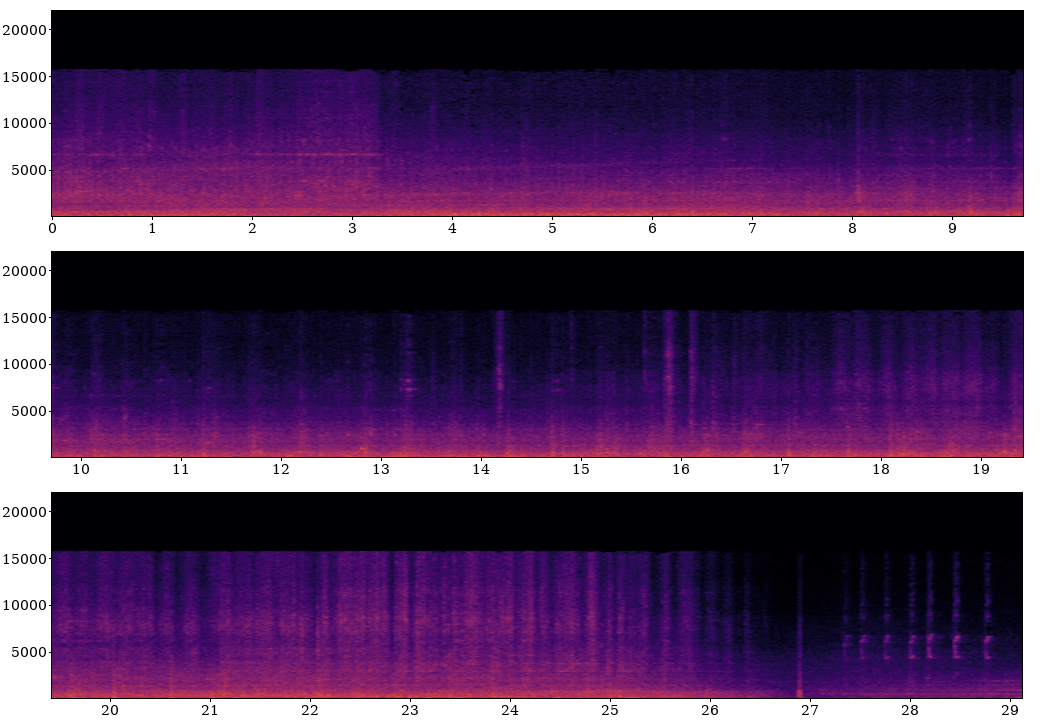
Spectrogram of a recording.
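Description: A diesel-hauled rake of passenger coaches rolls past on curved track, its wheels clacking over the rail joints and squealing on the curve. The noise drops away sharply near the end.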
